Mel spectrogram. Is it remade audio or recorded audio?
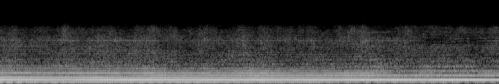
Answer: recorded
